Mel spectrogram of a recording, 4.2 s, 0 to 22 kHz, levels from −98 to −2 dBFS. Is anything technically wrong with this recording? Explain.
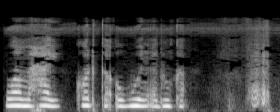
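Yes. Throughout the speech the treble sounds false: s sounds come out gritty and lispy with a metallic sheen, and nothing reaches above 11 kHz. This is likely HE-AAC compression, and the heavy damage points to a very low bitrate, around 12 kbps. The codec keeps only the lower spectrum and fills in the upper range by copying lower bands upward under a coarse envelope, so the rebuilt harmonics don't match the real ones across that join.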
